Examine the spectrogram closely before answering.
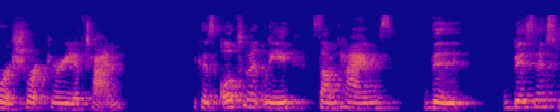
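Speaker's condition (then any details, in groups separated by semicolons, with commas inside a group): No condition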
